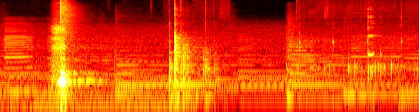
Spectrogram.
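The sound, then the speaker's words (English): Champagne poured from a genuine Chouet champagne bottle into glasses: a sharp glassy clink, then a steady gurgling pour whose tone shifts in steps, punctuated by a few softer clinks of glass. No one speaks. “A genuine Chouet champagne bottle. Let me pour us some.”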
